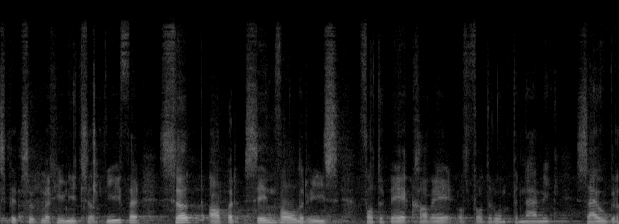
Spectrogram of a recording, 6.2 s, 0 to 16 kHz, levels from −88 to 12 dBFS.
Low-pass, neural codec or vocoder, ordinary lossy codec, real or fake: 14.4 kHz; codec, 44.1 kHz, 7.8 kbps, DAC; none; fake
